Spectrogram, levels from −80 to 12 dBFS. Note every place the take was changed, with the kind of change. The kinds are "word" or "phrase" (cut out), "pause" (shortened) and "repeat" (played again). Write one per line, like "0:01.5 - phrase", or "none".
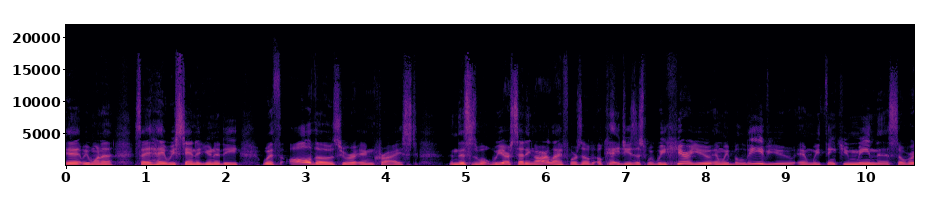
none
